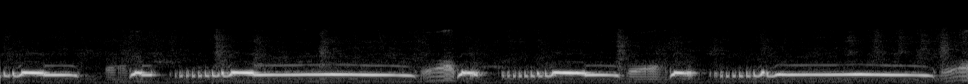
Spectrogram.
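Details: Tame spotted dove of the puter pelung kind, out of its cage, repeating a cooing phrase about every four seconds: a quick stuttered run then a long held hoot.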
